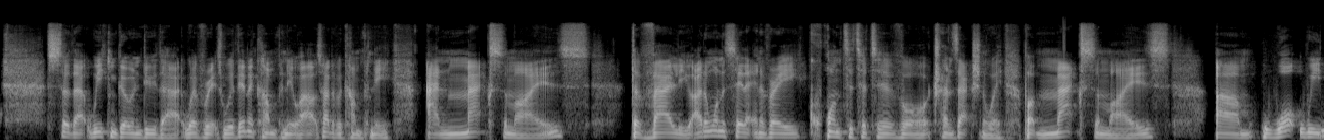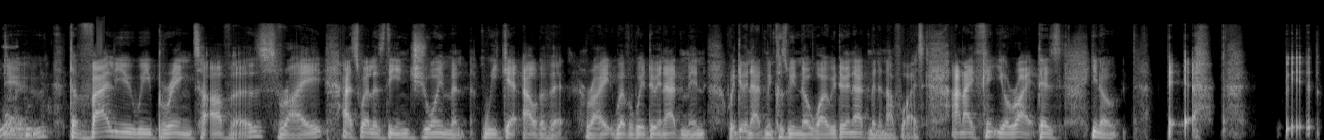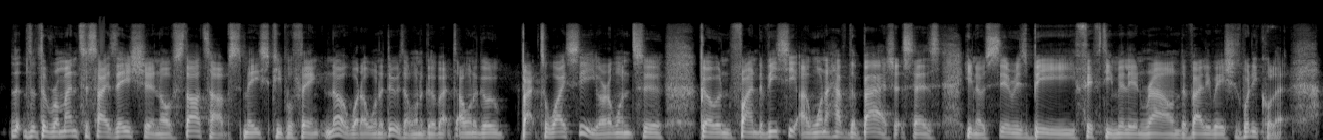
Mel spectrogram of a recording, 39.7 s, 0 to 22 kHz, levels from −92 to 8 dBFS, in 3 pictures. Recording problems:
squashed, flat; heavily

